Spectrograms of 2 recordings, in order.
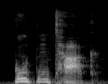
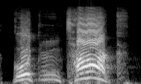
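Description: First: Restrained, firm brush-off; curt dismissal. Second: High, very loud, drawn-out shout; furious dismissal. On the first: Uncle dismisses nephew the first time, curt. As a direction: close the conversation firmly without raising the voice. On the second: Uncle yells nephew out of office, furious shout. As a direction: explode on both words. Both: Acted.

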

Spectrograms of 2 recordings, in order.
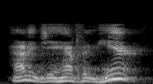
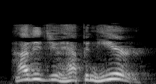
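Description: First: Cat's parroting character voice; cat echoing. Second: Higher-pitched fox character greeting. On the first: Cat repeats the fox's greeting, in a cat character voice. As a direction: echo it as the dim sidekick cat. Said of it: "repeated the cat". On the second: Fox greets the marionette, higher-pitched character voice. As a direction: voice a fox hailing someone, pitched up. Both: A narrator's reading.

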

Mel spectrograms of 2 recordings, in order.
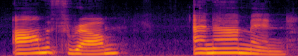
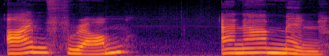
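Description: Both takes have the same delivery.

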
